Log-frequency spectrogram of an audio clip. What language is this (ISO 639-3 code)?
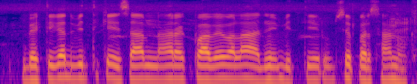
bho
